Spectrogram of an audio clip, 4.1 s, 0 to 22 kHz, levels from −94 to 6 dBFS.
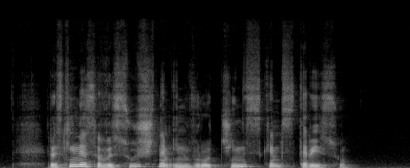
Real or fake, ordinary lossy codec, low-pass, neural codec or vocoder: real; none; 19.8 kHz; none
